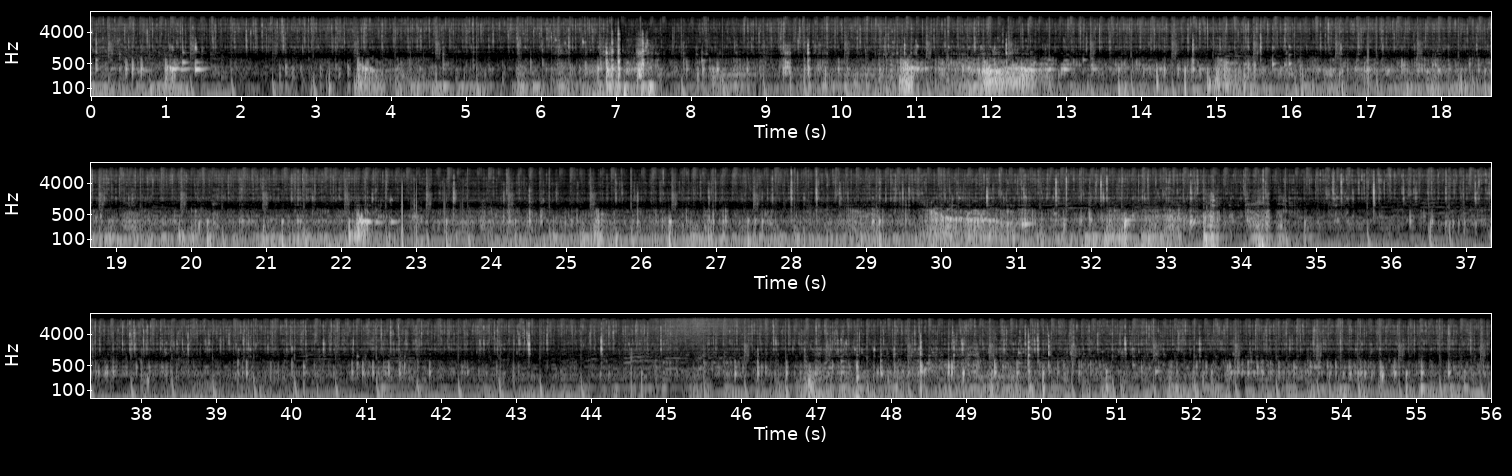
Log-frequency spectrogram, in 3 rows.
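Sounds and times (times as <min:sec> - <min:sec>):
fine crackle of clicks: 0:00.0 - 0:56.0
low rumble of moving water: 0:00.0 - 0:56.0
underwater gurgling swells: 0:00.0 - 0:56.0.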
